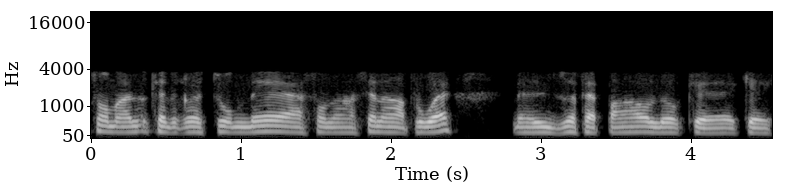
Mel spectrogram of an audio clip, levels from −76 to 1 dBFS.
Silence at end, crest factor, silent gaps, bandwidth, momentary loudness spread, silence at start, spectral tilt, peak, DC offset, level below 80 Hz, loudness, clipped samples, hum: 0 s; 16 dB; none; 3.8 kHz; 4 LU; 0.05 s; -11 dB/octave; -6 dBFS; under 0.1%; -76 dBFS; -23 LUFS; under 0.1%; none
